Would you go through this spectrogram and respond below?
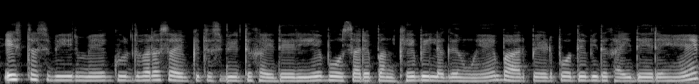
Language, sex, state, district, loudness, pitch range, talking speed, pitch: Hindi, female, Bihar, Patna, -18 LUFS, 170-190 Hz, 215 wpm, 180 Hz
